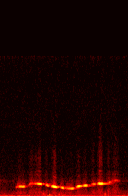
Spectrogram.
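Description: A single person whistles a smooth, wavering melody imitating a flute, gliding up and down, clear and close with no talking.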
